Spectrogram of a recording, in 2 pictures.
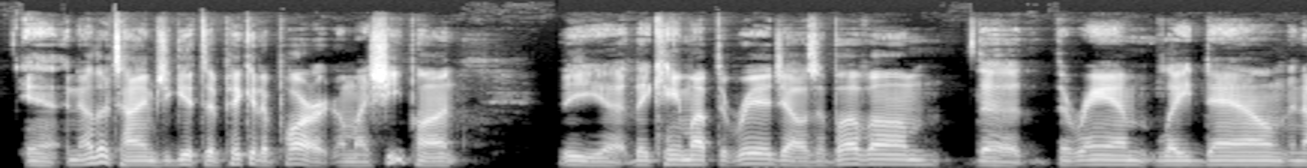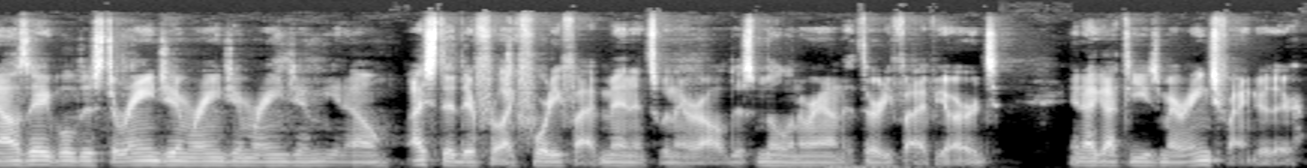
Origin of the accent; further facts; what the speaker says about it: Illinois, United States; moved away as an adult; also born or lived in West Coast; now in Arizona, United States; I grew up in Illinois, deer hunted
